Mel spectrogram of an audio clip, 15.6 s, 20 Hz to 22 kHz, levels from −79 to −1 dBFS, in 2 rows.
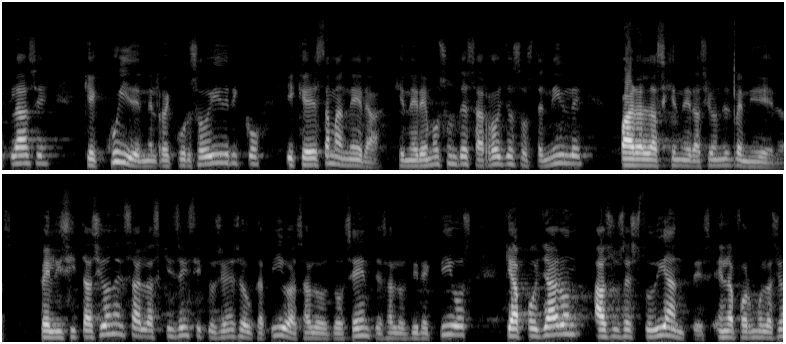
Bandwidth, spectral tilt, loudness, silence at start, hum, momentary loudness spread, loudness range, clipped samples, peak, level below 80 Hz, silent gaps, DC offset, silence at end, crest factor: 13 kHz; -6.5 dB/octave; -26 LUFS; 0.1 s; none; 14 LU; 6 LU; under 0.1%; -4 dBFS; -68 dBFS; none; under 0.1%; 0 s; 22 dB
